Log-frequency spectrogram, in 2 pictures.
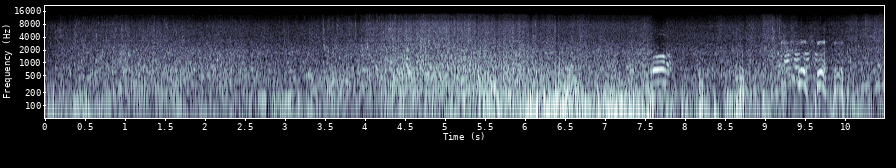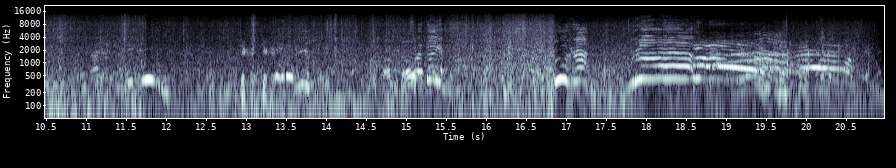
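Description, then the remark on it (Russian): Steady rush of Mediterranean Sea surf at Marseille and churning water with splashing, as people take a dip in the cold seawater on a feast day, calling out and shouting over it, their voices growing louder and more excited toward the end. “мы окунались в холодное в это время года воды Средиземного моря.”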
